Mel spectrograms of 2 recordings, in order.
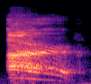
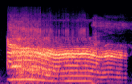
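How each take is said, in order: First: The R sound is weak and barely drawn out. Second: The R sound is stressed and drawn out. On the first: "that is gonna be the worst pirate I've ever heard in my life" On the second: "put more emphasis in like the R"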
